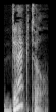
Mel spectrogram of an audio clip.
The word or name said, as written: dactyl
